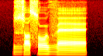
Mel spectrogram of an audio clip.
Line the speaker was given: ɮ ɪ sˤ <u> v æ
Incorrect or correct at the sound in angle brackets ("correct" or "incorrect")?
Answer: correct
